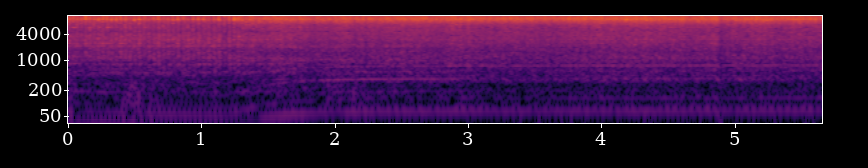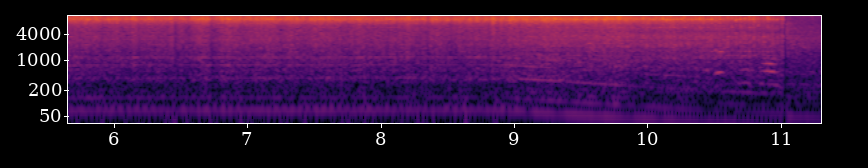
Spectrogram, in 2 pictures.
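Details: Isuzu Reward 4HG1 diesel idling with a low, uneven beat and slight stumble in the firing, one cylinder not pulling its weight: engine misfire.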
